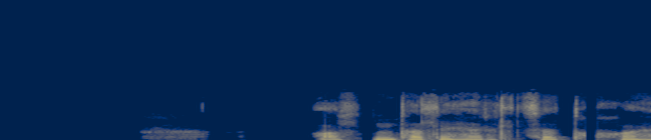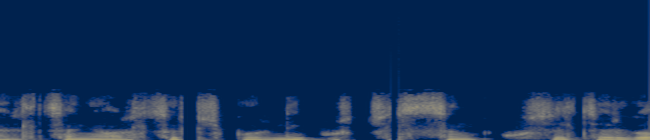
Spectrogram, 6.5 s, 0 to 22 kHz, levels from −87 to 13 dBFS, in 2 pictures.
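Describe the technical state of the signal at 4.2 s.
A short hole cuts through the speech. This is a block of digital silence running from 4.17 to 4.25 s, a gap of 80 ms where the samples were replaced by zeros, likely because the output buffer was not filled in time. The signal drops to silence and back with no fade.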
